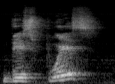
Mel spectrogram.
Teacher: Esta es una palabra aguda. El acento debe ir en la sílaba, la última sílaba. Pero la última sílaba está formado por un diptongo.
